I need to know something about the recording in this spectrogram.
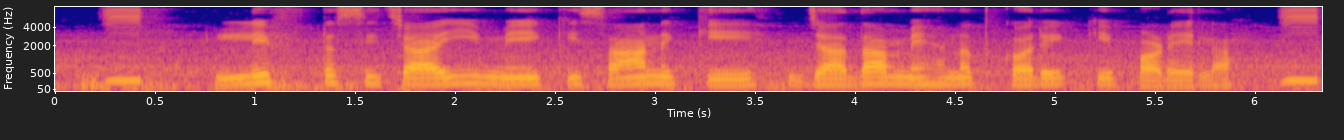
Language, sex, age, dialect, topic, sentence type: Bhojpuri, female, <18, Western, agriculture, statement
